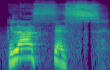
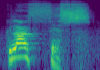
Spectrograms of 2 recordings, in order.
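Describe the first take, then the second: Both takes have the same delivery.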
